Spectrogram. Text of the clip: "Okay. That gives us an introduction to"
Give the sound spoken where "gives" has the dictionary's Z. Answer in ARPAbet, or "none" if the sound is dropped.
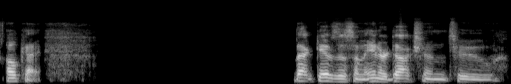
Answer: Z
